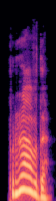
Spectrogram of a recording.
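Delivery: put-on high, hopeful girlish question; delighted question. A narrator's reading. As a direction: ask it high and gladly. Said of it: "повеселели глаза девчонки". (радостно, высоким голосом)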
